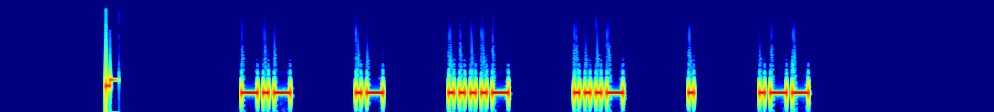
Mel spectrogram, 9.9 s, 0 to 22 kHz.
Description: Morse code, heard as a keyed tone, about 22 wpm, spaced as for 10 wpm, 700 Hz. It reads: KA4VEW
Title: USA Call Signs - 6 Characters - 4x Character Spacing - 22wpm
